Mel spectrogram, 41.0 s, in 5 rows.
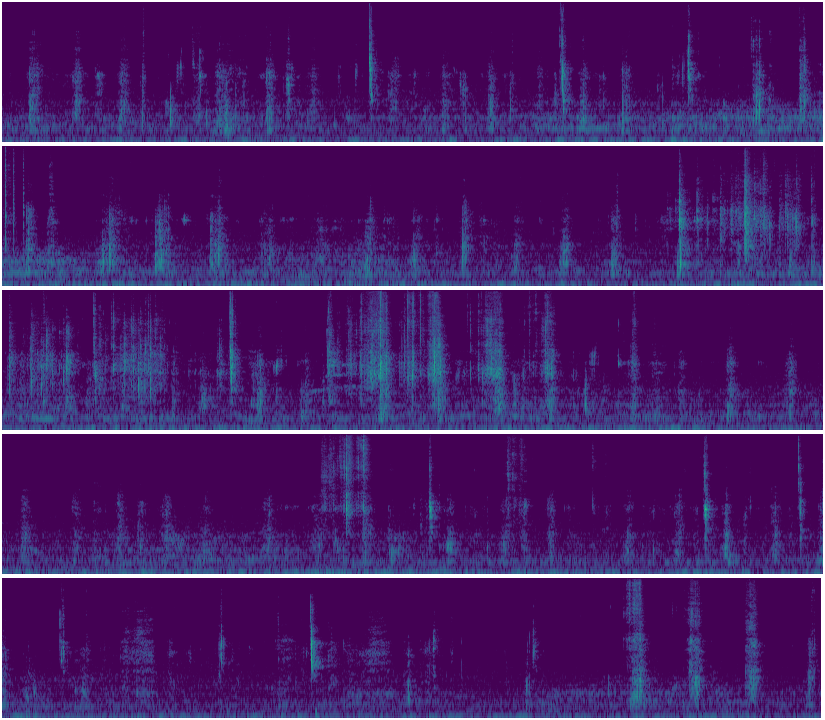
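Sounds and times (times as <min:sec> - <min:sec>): person chewing food: 0:00.0 - 0:41.0
crisp crunching: 0:14.8 - 0:22.1, 0:27.8 - 0:28.4.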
